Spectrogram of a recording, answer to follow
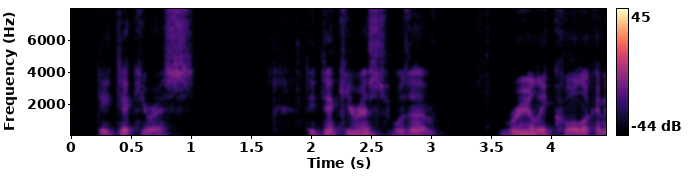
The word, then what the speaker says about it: Doedicurus: with a consensus and I'm going to pronounce it D dick URIs D dick URIs the word is spelled do e d I see you are us so it looks like doe dick URIs dodok URIs Duet Acuras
